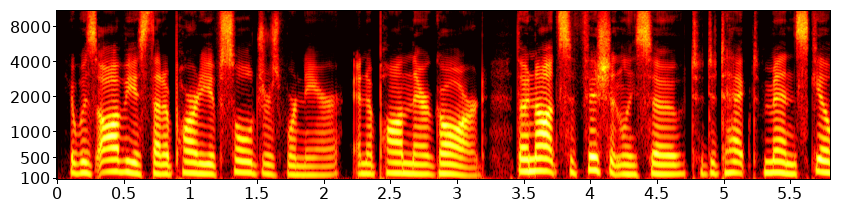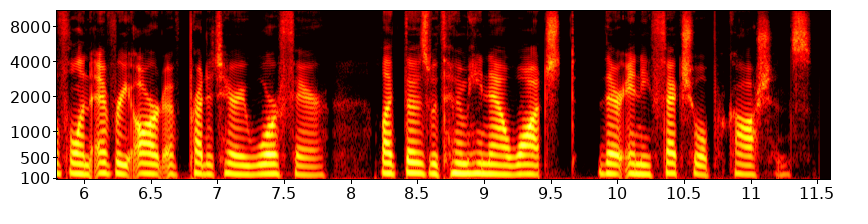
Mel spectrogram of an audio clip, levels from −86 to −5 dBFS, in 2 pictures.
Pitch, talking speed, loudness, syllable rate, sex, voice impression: 185 Hz, 195 wpm, -21 LUFS, 5.9 syllables/s, female, very feminine, slightly young, slightly adult-like, thin, tensed, very powerful, bright, hard, clear, very fluent, slightly raspy, cool, very intellectual, refreshing, very sincere, slightly calm, friendly, very reassuring, slightly unique, elegant, slightly wild, slightly sweet, lively, strict, intense, slightly sharp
